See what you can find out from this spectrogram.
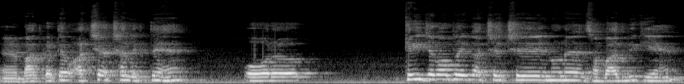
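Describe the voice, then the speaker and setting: Noticeable background noise and audible room echo accompany a man with a high voice. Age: 50s. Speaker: talk show host. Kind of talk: interview. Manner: casual, hesitant.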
